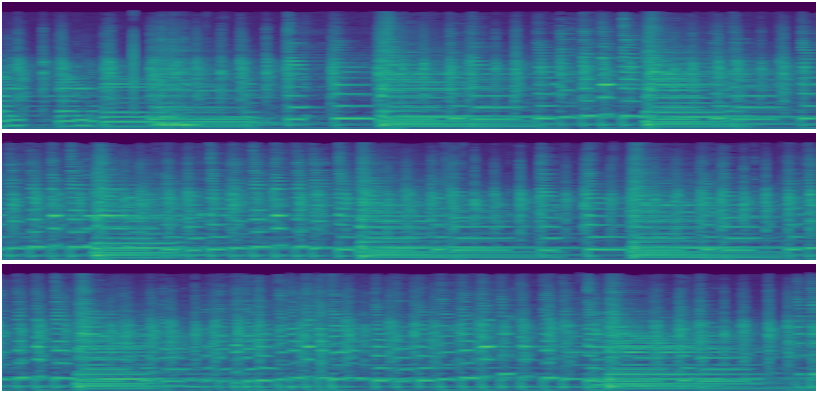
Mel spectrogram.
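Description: Flamenco guitar playing alone, quick picked runs broken by sharp strummed chords every second or so.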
